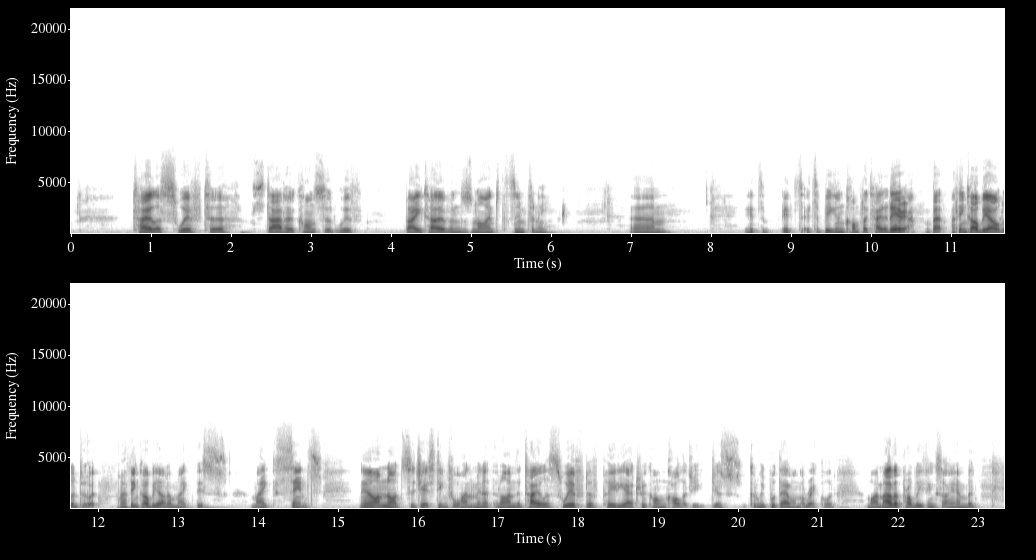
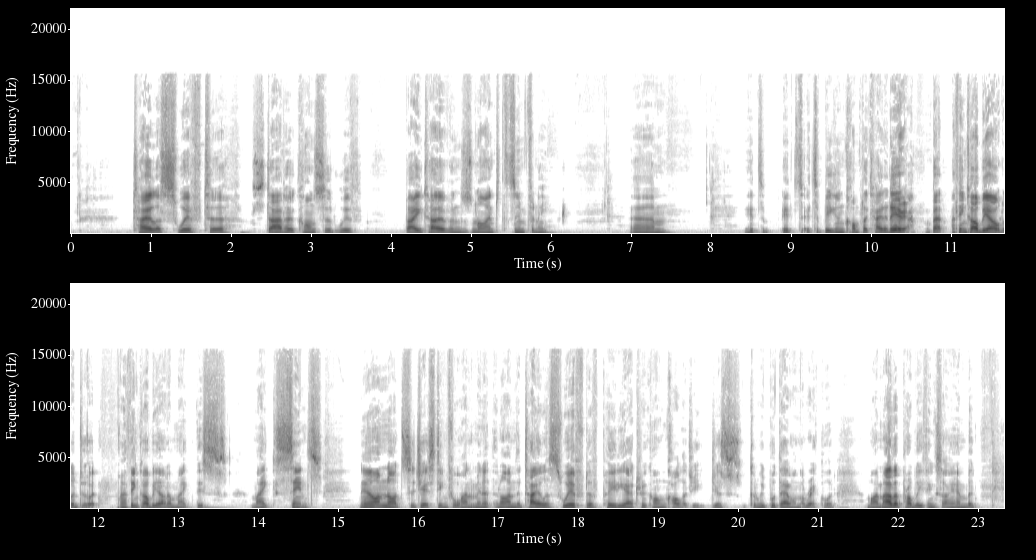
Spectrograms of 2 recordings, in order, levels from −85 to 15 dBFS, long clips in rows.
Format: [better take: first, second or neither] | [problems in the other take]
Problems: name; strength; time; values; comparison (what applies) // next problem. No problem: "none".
second | muffled; slightly; fading above 4 kHz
